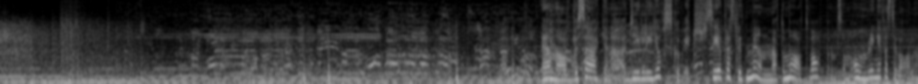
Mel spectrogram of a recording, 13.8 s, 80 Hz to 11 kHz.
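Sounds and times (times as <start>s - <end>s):
heavy boom of a bomb striking at a festival near the Gaza–Israel border: 0.0s - 2.1s
anxious crowd chatter at a festival: 1.8s - 11.0s
speech: 8.2s - 13.7s.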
